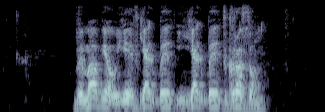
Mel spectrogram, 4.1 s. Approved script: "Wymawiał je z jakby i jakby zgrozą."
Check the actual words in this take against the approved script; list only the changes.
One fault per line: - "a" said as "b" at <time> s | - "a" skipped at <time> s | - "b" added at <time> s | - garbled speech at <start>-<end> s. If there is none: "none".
none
